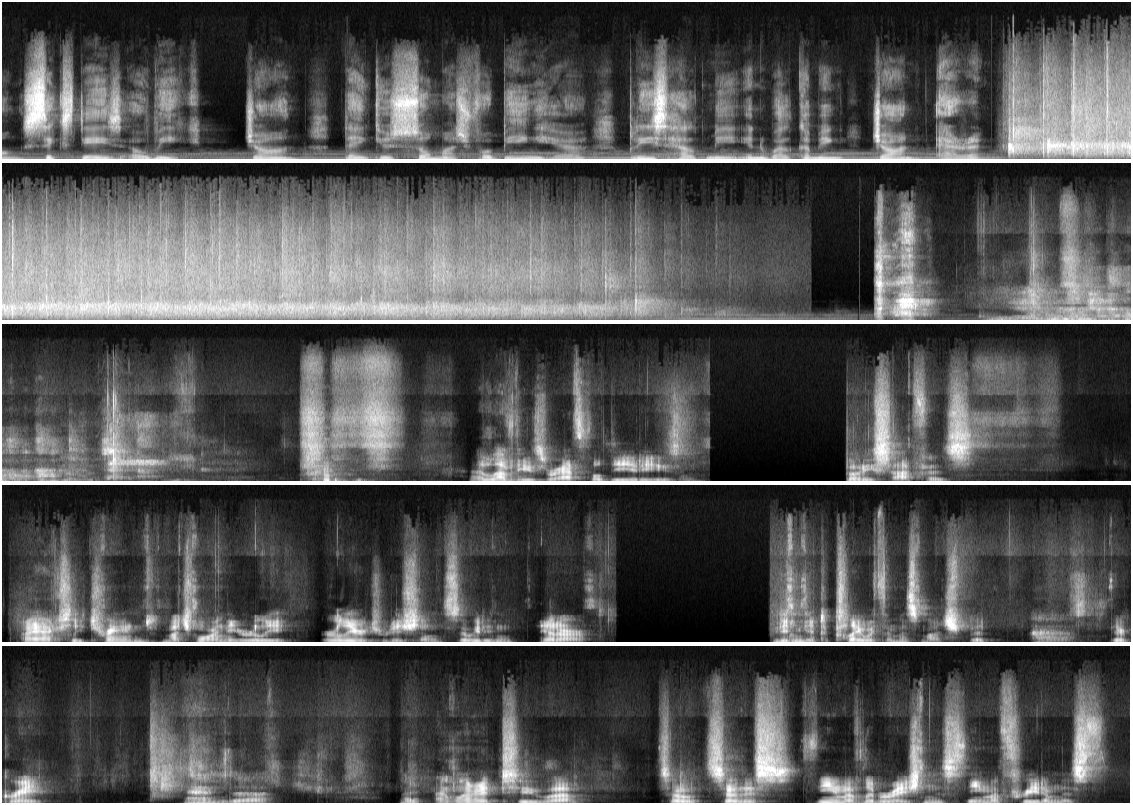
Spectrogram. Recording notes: The Rubin Museum of Art presents a weekly meditation session. This podcast is recorded in front of a live audience.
